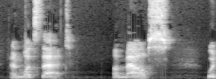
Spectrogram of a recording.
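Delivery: ordinary delivery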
